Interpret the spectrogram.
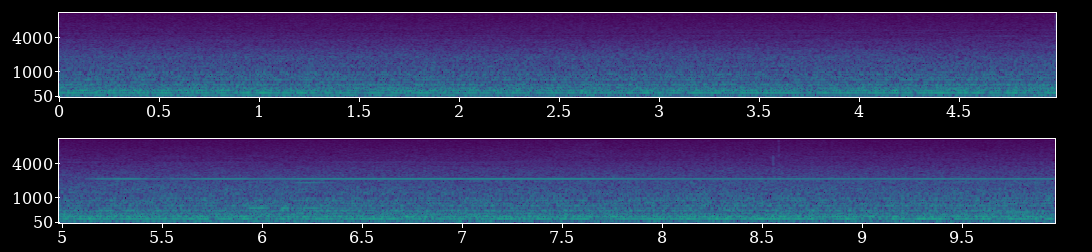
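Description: NJ Transit bi-level commuter train standing at the platform with a steady low hum from its running equipment. About halfway through, a thin steady high whine joins in and holds.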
